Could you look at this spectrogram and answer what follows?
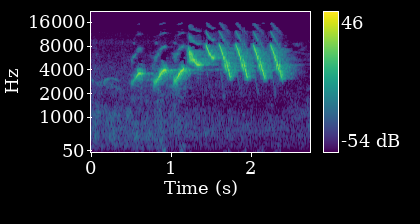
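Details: Double-collared seedeater (coleiro) singing the "tui tui zel zel" song type, used for training: a few clear, high whistled notes, then about six fast, bright, down-slurred phrases repeated rapidly. Nothing else is heard.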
